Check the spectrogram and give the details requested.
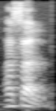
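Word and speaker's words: hustle: तो इसको पढ़ेंगे H ह हो गया, यू का अ बनेगा, स और ल हसल, क्या पढ़ेंगे इसको, हसल।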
